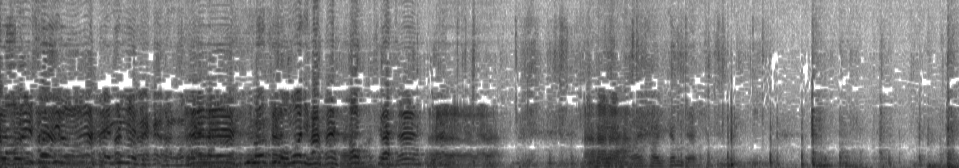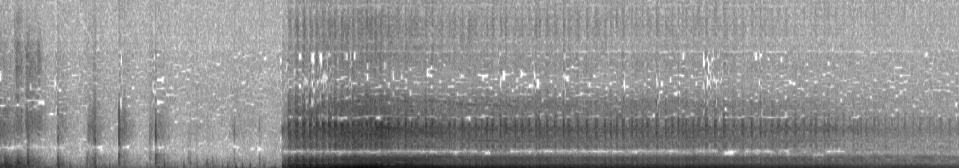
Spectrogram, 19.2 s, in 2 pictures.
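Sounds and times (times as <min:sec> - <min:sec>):
laughter: 0:00.0 - 0:05.1
speech: 0:00.0 - 0:07.4
motorcycle riding away at night: 0:12.4 - 0:19.1.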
